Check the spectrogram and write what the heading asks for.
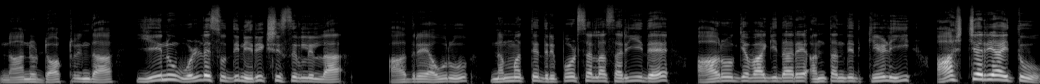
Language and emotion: Kannada, surprised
